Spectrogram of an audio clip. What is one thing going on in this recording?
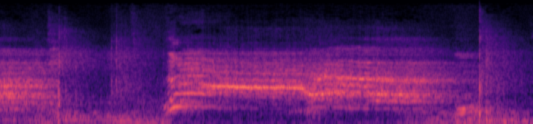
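A man shouts long, loud battle cries in a large echoing hall.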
